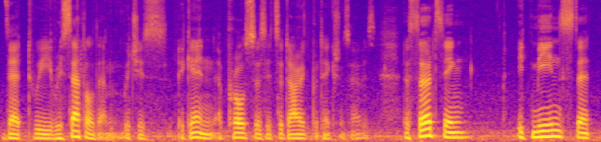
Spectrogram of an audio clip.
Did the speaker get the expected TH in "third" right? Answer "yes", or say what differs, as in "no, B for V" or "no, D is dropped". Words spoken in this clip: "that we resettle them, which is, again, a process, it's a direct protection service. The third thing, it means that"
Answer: yes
